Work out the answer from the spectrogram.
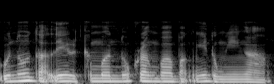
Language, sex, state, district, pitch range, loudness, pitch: Garo, male, Meghalaya, West Garo Hills, 130-145 Hz, -16 LUFS, 140 Hz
